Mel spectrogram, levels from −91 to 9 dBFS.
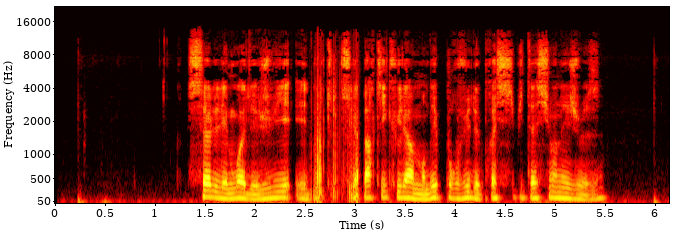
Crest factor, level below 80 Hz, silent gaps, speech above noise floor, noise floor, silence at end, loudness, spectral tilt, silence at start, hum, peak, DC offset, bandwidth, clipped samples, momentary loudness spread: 18 dB; -44 dBFS; none; 39 dB; -58 dBFS; 0.1 s; -19 LUFS; -4.5 dB/octave; 0.25 s; none; -2 dBFS; under 0.1%; 13.5 kHz; under 0.1%; 7 LU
